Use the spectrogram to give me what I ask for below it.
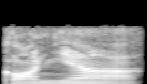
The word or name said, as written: Konya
